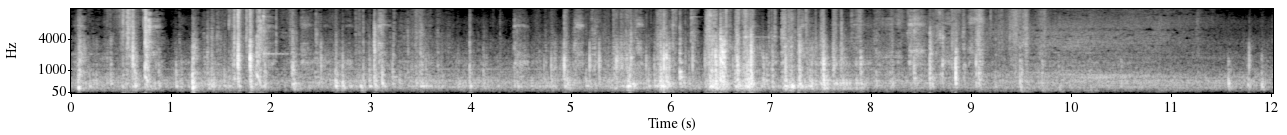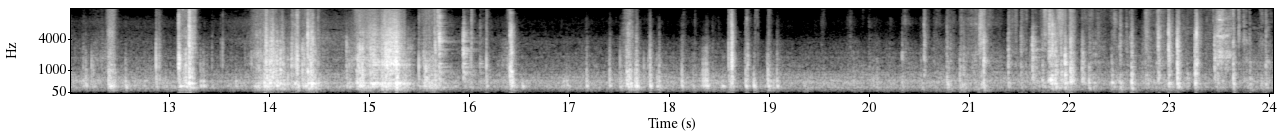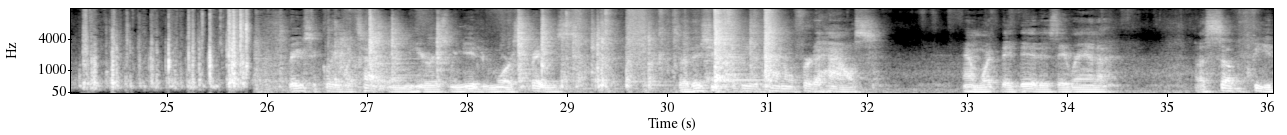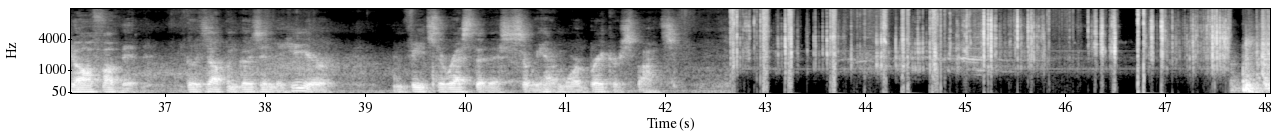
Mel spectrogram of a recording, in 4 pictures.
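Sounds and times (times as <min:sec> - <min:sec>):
cable rustling and scraping: 0:00.0 - 0:10.2, 0:11.1 - 0:32.8, 0:42.7 - 0:48.0
clicks and knocks: 0:21.4 - 0:31.4.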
